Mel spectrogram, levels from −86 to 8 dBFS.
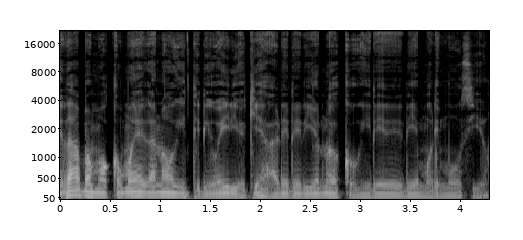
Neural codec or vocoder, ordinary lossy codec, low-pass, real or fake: none; none; none; real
